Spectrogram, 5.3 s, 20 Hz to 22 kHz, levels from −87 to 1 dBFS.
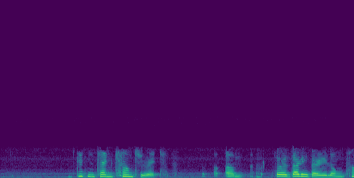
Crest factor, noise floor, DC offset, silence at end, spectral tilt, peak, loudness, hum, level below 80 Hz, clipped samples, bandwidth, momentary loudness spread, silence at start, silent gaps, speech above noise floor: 18 dB; -58 dBFS; under 0.1%; 0 s; -9 dB/octave; -10 dBFS; -25 LUFS; none; -68 dBFS; under 0.1%; 3.8 kHz; 16 LU; 1 s; none; 34 dB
